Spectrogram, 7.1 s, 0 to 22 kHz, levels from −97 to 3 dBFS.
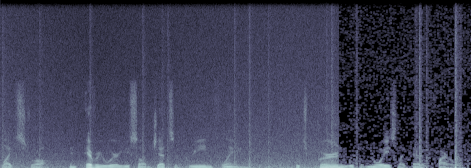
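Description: From 5.08 s to the end at 7.07 s, the background drops and breaks up into twinkling, chirpy specks, and the speech has its softer parts thinned away. This is overdone noise removal: a noise reduction stage set far too aggressively, pushing individual frequency bands down or off whenever they sit close to its noise estimate. Here the room noise sits about 10 dB below the speech, and quiet speech detail was cut along with it.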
